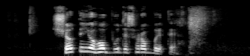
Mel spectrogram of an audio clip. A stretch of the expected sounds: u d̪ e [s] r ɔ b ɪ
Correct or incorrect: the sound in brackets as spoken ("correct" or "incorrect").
incorrect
